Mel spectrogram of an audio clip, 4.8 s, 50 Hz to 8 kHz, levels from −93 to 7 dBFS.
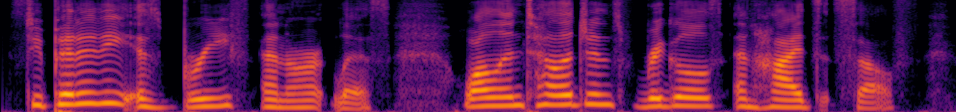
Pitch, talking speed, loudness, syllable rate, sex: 215 Hz, 140 wpm, -20 LUFS, 5.8 syllables/s, female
